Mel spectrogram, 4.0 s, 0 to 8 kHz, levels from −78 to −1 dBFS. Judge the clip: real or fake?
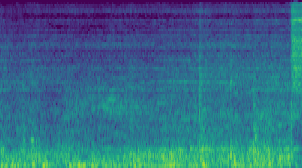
fake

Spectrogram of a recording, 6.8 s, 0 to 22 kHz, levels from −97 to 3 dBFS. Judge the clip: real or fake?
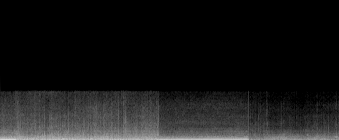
fake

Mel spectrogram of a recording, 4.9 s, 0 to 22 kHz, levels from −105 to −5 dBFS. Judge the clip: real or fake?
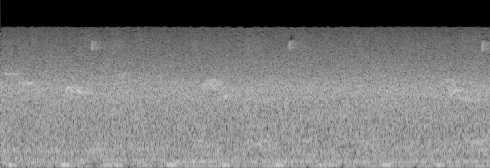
real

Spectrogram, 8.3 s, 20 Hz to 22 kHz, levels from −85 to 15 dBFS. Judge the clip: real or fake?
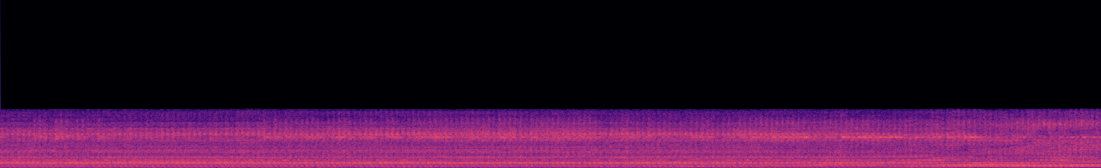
real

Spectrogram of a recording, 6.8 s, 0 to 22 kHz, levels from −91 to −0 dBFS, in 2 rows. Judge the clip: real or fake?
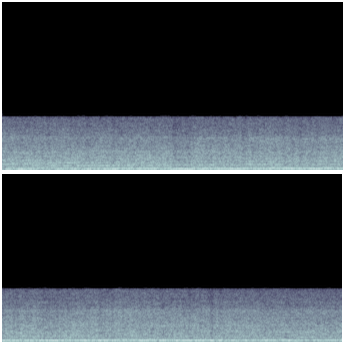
real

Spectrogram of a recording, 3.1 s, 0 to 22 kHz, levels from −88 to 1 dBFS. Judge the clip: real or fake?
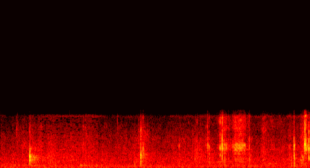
real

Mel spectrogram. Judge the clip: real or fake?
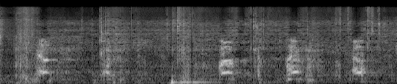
fake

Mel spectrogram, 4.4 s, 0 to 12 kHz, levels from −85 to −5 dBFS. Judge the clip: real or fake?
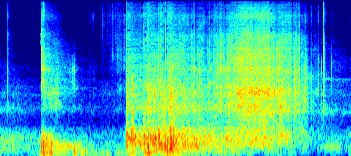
fake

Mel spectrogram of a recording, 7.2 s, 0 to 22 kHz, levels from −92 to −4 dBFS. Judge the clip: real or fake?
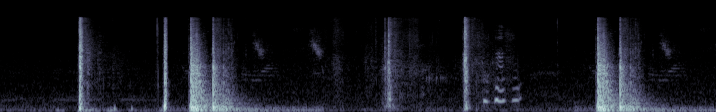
real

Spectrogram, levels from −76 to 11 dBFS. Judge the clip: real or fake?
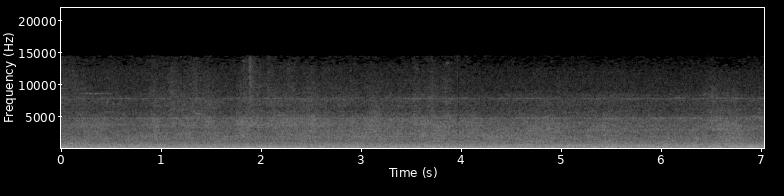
real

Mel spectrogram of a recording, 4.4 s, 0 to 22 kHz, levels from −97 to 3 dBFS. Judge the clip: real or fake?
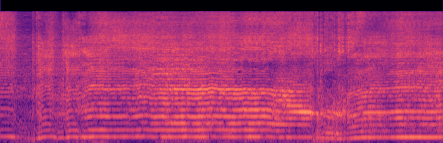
fake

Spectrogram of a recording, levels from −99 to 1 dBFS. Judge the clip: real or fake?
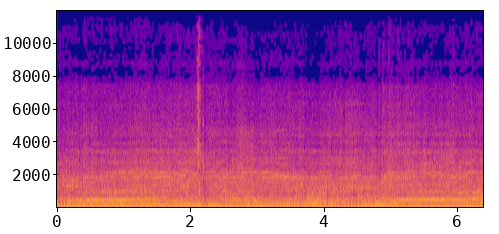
real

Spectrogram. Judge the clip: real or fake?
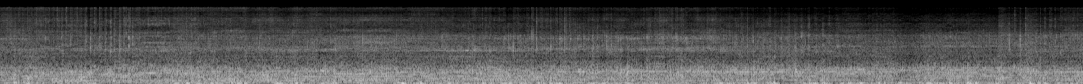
fake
